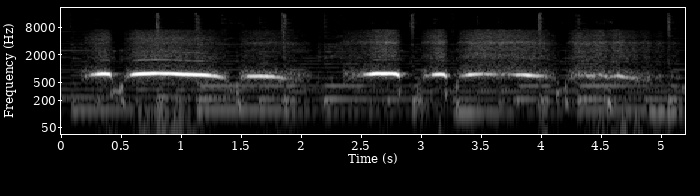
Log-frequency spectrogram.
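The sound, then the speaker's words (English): A person's voice imitates an owl, giving a string of about six breathy, wavering hoots in quick, uneven succession, moderately loud with no other sounds. “My owl impression.”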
